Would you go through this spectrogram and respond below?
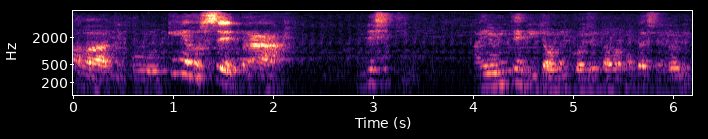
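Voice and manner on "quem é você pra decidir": mock derisive talking-down tone, swooping, sarcastic. Recounting a dinner in the kitchen, the speaker quotes what she said: imitating a mocking tone. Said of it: "um tom de deboche por cima de mim".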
